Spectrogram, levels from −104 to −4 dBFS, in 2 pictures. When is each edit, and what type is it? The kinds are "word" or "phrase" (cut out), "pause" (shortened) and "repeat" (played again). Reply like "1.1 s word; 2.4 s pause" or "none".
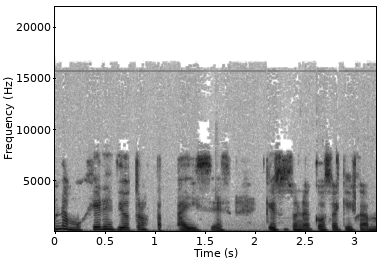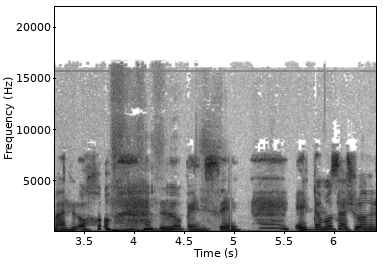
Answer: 3.0 s word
